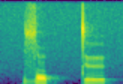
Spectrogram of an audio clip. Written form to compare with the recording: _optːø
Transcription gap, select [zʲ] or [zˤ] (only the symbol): zˤ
